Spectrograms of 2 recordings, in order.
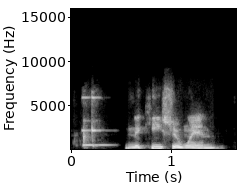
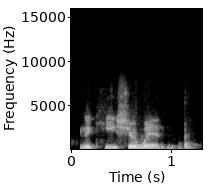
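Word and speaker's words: Nakisha Wynn: Her name is Nikisha Wynn. Yeah, that's her. She on her channel too is Nikisha Wynn, and it's spelled Nakisha, and then her last name is Wynn. Nikisha Wynn, and I'll type it in here.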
